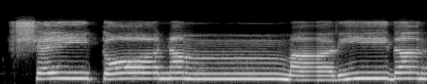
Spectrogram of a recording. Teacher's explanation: Here is a mim mushaddad. Okay, we're going to press down on the mim for 2 seconds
